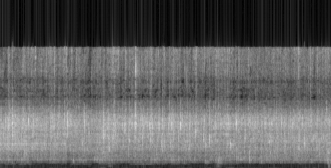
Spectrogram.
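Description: Raw chicken pieces sizzling in hot oil with whole spices in a kadhai, a steady loud sizzle that began as the first pieces hit the oil, with more pieces added.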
